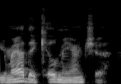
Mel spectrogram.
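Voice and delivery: dead serious tone of voice. Retelling a friend's question asked while staring dead in the eye: imitating someone speaking dead seriously. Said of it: "he looked me dead in the eye".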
